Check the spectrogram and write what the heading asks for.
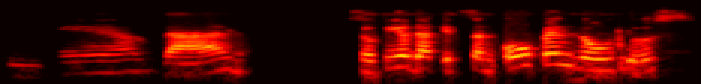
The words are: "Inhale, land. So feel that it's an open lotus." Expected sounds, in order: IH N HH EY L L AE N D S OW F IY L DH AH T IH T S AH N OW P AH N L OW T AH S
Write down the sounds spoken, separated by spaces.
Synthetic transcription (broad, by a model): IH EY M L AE D S OW F IY L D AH T IH T S AH N OW P AH N L OW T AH S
